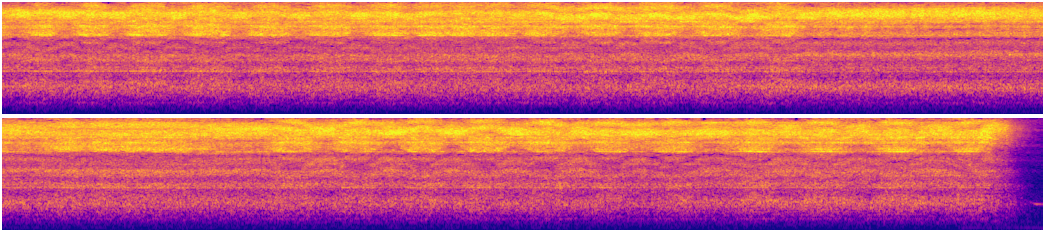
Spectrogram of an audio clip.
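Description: A hair dryer blows steadily on a wet painting, a loud, continuous broadband whoosh with a faint whine that holds unchanged for about twenty seconds and cuts off abruptly at the end.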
